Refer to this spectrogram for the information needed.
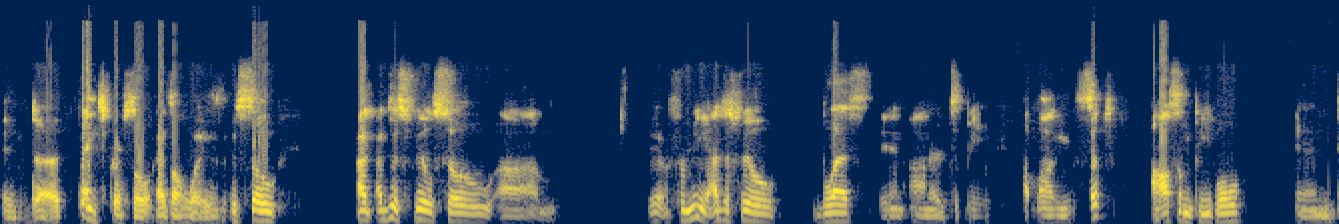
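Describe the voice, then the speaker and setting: A man chatting casually and effusively in a halting, slangy way on a slightly muffled mic. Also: sits low, gravelly, warm tone, breathy edge. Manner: halting, uses y'all and slang. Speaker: voice actor.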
